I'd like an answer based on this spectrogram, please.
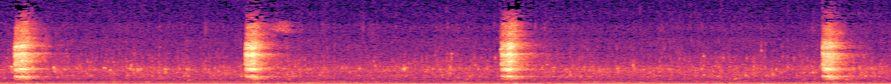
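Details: Barking muntjac in a Norfolk late-winter woodland at dusk. Four sharp, hoarse barks come about every two and a half seconds over the steady low rush of a nearby brook.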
